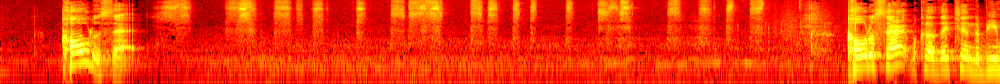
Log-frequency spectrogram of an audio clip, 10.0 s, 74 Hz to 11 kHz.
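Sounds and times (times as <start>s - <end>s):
marker scratching on paper: 1.5s - 7.7s.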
